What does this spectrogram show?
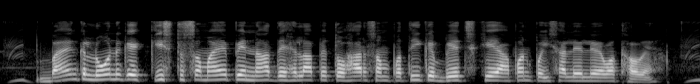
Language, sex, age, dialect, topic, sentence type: Bhojpuri, male, <18, Northern, banking, statement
